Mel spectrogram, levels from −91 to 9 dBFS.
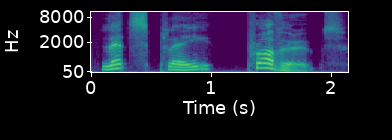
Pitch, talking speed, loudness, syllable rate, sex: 165 Hz, 85 wpm, -19 LUFS, 2.5 syllables/s, male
